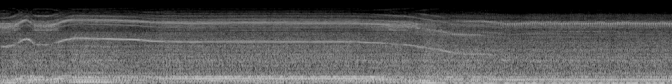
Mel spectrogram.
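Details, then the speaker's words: Rebuilt 300 engine (timing chain repair) in a personal watercraft, first water test after install: smooth steady note that revs up, holds and eases down cleanly, no knocks or rattles, no leaks or check engine lights; running normally. "it sounds good to me it sounds good we out"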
